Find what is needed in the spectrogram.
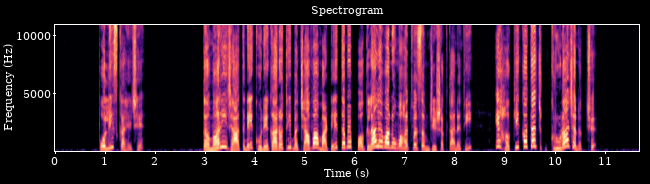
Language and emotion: Gujarati, disgusted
